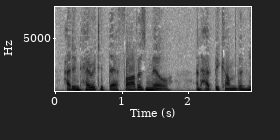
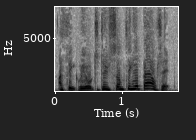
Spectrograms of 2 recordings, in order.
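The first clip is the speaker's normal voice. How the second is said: determined brother; 6 semitones higher, 4 dB louder than usual. Acted. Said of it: "declared the eldest son".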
